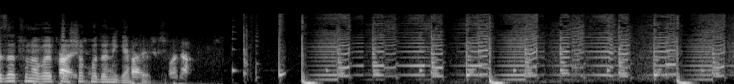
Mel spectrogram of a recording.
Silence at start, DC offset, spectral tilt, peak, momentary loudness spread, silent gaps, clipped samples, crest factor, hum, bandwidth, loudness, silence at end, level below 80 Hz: 0 s; under 0.1%; -5.5 dB/octave; 0 dBFS; 11 LU; none; under 0.1%; 22 dB; none; 11.5 kHz; -23 LUFS; 0 s; -32 dBFS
